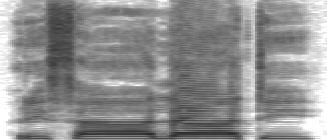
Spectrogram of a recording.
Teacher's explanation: کلمت رسالاتی را کے نیچے زیر ہے تو یہاں را کا حکم ہے ترقیق، ہمیں را کو پتلی آواز میں پڑھنا ہے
